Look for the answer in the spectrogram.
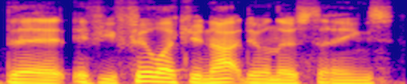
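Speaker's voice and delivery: ordinary talk, nothing marked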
